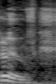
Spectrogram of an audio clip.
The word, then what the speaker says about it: BLUV: But I did my research and found you pronounce it BLUV. So your name should have an umlaut.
